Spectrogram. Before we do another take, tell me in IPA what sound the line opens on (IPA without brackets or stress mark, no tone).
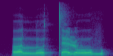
ʌ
